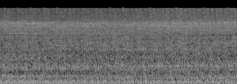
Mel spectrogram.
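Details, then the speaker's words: 2013 Dodge Ram 2500, otherwise stock, after installing a ChromeIntakes cold air intake with K&N filter: steady, even idle with a smooth low rumble and a strong airy hiss from the intake, not revved; normal idle. "Without revving the engine, you really won't notice much of a difference, but there it"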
